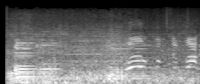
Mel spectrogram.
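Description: A man's voice singing with long, wavering notes over the buggy's engine running steadily underneath.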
